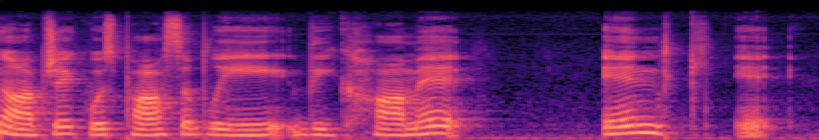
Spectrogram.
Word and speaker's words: Encke: Whipple proposed that the exploding object was possibly the comet Encke. I don't know how to pronounce this. It's Encke, which is a comet that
